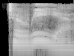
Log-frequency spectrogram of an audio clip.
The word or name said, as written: turiya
